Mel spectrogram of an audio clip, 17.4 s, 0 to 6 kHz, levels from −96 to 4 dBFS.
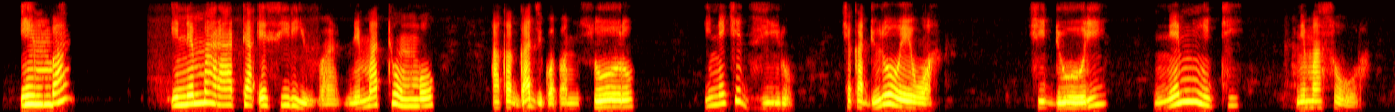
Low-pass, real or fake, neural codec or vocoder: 5.4 kHz; fake; vocoder, 22.05 kHz, 80 mel bands, WaveNeXt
